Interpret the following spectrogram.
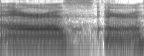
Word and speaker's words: Eris: Yeah, Eris.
